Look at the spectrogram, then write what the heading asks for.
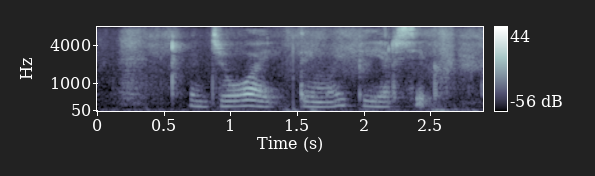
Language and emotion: Russian, positive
